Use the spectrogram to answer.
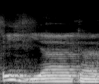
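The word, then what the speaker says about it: إِيَّاكَ: Bacanya harus ditekan iyyaka na'budu wa iyyaka nasta'in.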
